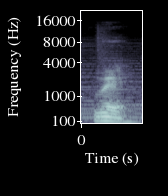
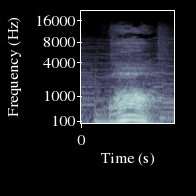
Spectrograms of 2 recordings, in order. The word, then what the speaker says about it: 왜: Pour les différences de prononciation, à Séoul pour dire pourquoi, nous allons dire 왜? mais à Busan cela se prononce. 와, Pour dire nourriture à Séoul on dit 음식, et à Busan.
